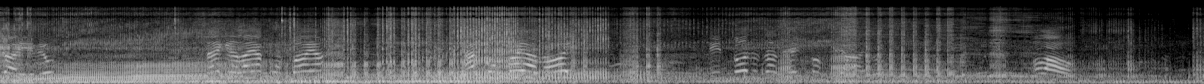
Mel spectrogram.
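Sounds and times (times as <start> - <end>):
people's voices: 0.0 - 0.8, 1.9 - 3.5, 4.4 - 11.4
motorcycle engines revving: 0.0 - 12.0.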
